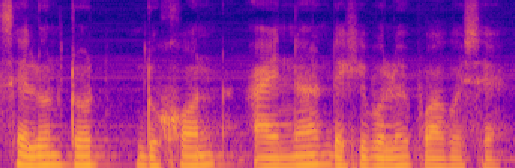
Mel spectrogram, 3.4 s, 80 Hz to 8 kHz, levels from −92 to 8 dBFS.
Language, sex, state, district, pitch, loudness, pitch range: Assamese, male, Assam, Kamrup Metropolitan, 115 Hz, -17 LUFS, 110-120 Hz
